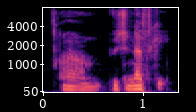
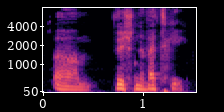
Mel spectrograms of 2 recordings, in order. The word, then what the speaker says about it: Vishnevetsky: the Dnieper, name was Vishnevsky, and he was by far the wealthiest of this elite. Vishnevetsky, I'm sorry, is how you properly pronounce it.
